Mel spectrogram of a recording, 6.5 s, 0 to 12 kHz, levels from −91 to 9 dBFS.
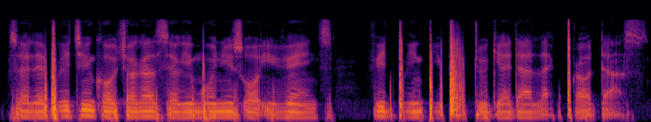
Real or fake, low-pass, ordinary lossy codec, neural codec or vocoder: real; 7.2 kHz; none; none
